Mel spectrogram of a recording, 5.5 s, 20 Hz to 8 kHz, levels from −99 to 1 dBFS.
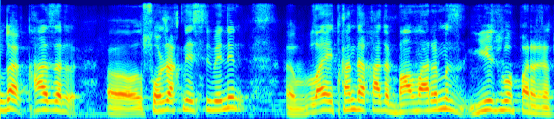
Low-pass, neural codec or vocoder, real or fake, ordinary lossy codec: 7.2 kHz; codec, 16 kHz, 4 kbps, X-Codec, HuBERT features, trained on balanced general audio; fake; none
